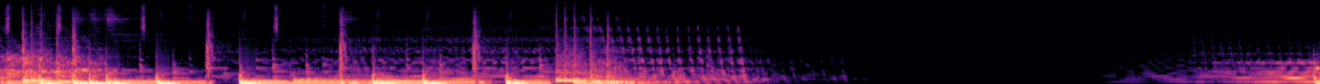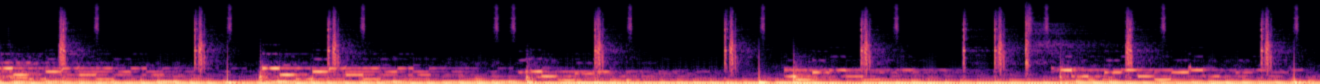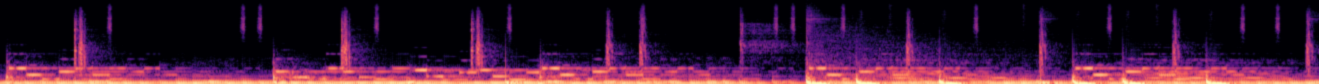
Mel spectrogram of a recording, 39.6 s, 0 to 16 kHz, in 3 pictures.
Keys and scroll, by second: 11.5 shift+Return, 18.3 ctrl+alt+s.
